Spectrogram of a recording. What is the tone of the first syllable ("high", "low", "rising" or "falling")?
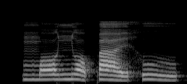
high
